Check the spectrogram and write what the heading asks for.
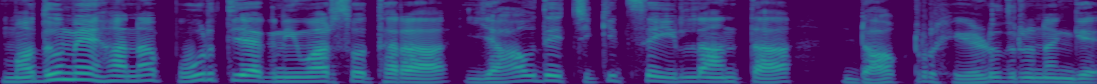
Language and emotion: Kannada, sad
